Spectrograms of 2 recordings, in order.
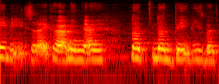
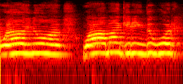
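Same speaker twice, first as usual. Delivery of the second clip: louder, higher protest at a chore; complaining child; 4 semitones higher, 6 dB louder than usual. Acted. Younger sibling told to fetch water, complaining. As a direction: object indignantly, voice pushed up. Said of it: "don't complain to me".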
